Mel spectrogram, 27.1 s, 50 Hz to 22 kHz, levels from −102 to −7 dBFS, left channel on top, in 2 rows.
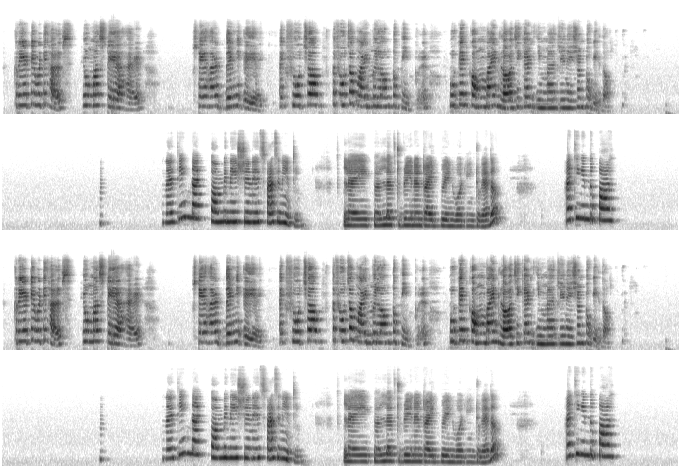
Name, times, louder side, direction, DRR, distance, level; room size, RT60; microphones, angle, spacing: voice 1, 0.2-1.3 1.6-2.8 3.9-5.2 5.5-6.3 6.6-8.5 8.9-12.1, right 3 dB, 85° right, 1.0 m, -29 dB
voice 2, 16.7-19.6 20.4-23.5 24.8-25.7, left 2 dB, 20° left, 0.6 m, -29 dB
3.6 x 2.3 x 3.3 m
head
